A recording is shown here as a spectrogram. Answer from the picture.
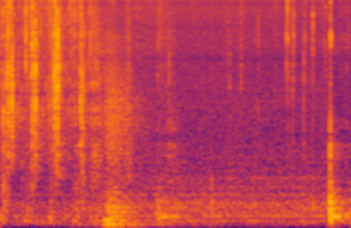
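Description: Metal spoon stirring clear glue and borax activator in a plastic bowl, clicking and scraping against the sides as the mixture thickens into slime. There is a quick run of clicks at first, a dull thump about a second and a half in, then quieter stirring.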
